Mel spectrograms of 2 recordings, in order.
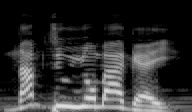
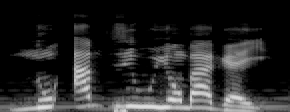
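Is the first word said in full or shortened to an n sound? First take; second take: shortened; full. First: The pronoun is shortened to a single n. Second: The pronoun is said in full as nou.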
